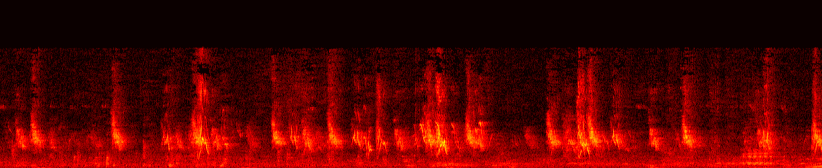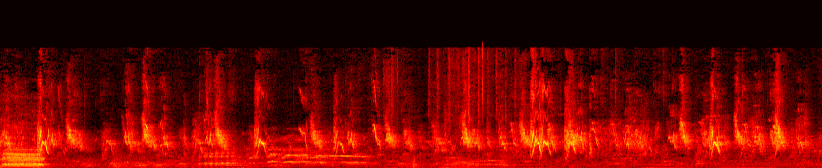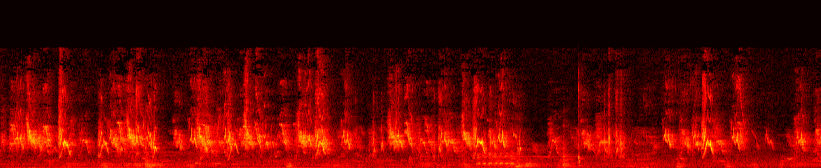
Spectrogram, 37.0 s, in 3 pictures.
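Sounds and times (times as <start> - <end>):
small birds twittering: 0.0 - 36.9
low animal calls: 11.1 - 13.1.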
